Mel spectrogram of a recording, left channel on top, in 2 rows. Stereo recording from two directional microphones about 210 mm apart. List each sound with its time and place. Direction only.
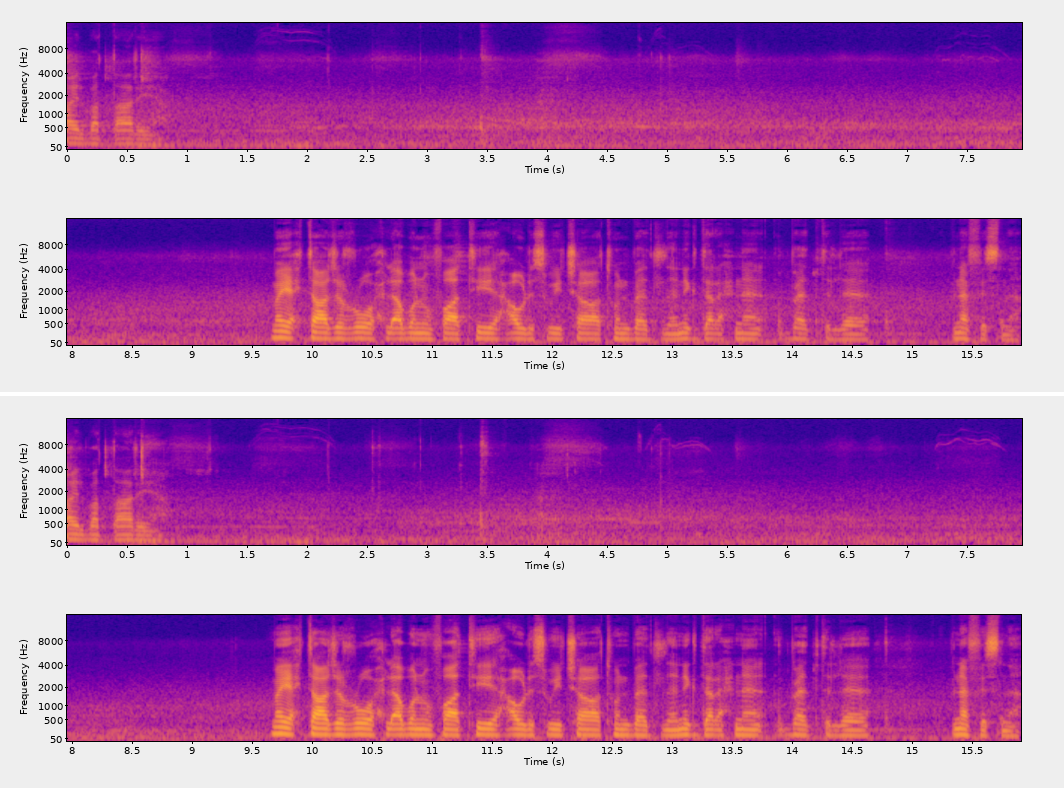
0.0 s speech: 30° right (ahead or behind)
9.6 s speech: 30° right (ahead or behind)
